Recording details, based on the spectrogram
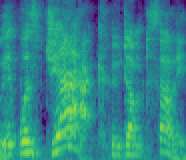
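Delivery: heavy stress on Jack, rest plain. Showing where to put emphasis in a sentence, stress on Jack. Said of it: "you put the emphasis right there".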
